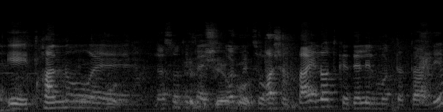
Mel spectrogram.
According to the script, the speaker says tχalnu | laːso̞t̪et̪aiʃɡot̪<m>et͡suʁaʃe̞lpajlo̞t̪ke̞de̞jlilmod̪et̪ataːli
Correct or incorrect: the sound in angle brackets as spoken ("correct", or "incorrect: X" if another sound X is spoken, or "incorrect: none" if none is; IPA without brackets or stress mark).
incorrect: b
